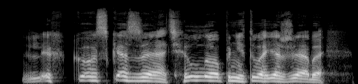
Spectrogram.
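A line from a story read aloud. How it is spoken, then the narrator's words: Moaning. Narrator (Russian): простонал Лук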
